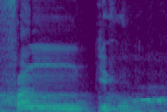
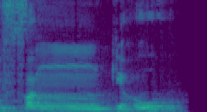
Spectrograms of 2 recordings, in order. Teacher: Nun sukun bertemu dengan kaf. Itu wajib dibaca dengung, nama hukumnya ikhfa.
